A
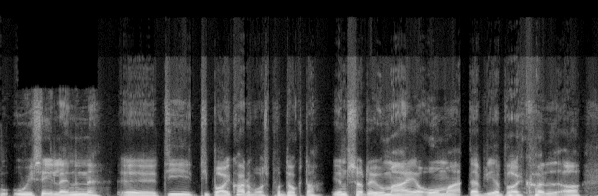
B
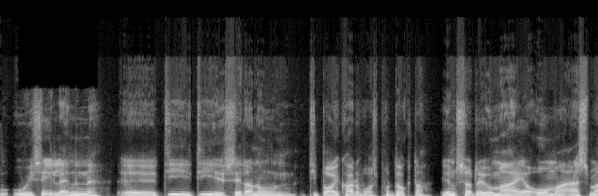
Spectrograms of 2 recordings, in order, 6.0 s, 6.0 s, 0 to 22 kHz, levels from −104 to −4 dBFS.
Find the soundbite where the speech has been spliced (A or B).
A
